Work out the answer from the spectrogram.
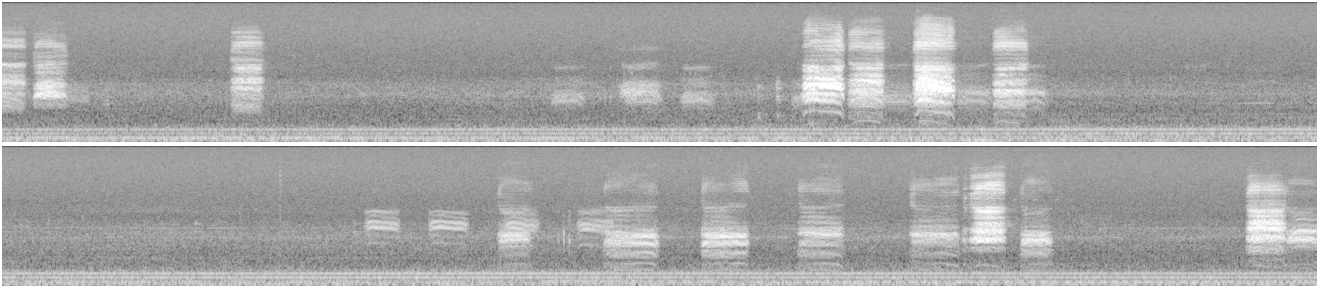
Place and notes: Luttons, UK - Ploughing ... with corvids ...
Ploughing ... with bird calls from rook ... carrion crow ... corn bunting ... pheasant ... open lavalier mics clipped to hedgerow ... there had been a peregrine around earlier so the birds may have still been agitated ...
